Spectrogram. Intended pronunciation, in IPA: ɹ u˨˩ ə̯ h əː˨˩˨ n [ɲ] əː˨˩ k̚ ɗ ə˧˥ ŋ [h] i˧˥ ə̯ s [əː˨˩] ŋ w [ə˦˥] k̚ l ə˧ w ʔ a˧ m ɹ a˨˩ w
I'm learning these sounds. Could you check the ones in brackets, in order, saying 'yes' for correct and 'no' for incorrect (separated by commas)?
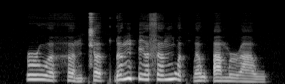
no, no, no, no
